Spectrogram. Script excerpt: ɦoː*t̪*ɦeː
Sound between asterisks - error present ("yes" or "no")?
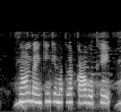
no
